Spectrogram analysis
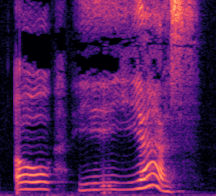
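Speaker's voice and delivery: nervous. Narrator reading the answer to the queen's question, nervous reply. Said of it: "Alice nervously replied".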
